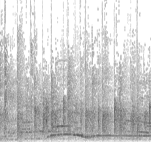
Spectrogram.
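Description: Dense, sustained applause from an audience fills the whole stretch, many hands clapping at once, with a faint tonal whistle or cheer gliding through the middle.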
